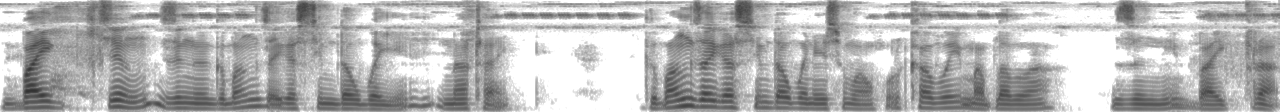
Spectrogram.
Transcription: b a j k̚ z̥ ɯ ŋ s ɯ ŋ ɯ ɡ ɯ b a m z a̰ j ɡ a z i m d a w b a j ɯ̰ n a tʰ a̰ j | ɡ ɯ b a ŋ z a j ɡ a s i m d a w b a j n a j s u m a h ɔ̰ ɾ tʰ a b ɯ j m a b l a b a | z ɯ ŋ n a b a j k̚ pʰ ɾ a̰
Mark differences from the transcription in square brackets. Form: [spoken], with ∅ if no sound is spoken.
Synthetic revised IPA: b a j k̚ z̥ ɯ ŋ [z] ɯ ŋ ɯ ɡ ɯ b a [ŋ] z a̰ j ɡ a [s] i m d a w b a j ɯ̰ n a tʰ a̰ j | ɡ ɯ b a ŋ z a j ɡ a s i m d a w b a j n a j s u m a h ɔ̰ ɾ [kʰ] a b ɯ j m a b l a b a | z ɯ ŋ n [i] b a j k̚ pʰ ɾ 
